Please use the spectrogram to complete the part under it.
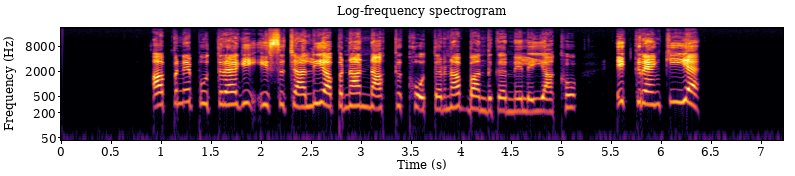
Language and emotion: Dogri, disgusted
